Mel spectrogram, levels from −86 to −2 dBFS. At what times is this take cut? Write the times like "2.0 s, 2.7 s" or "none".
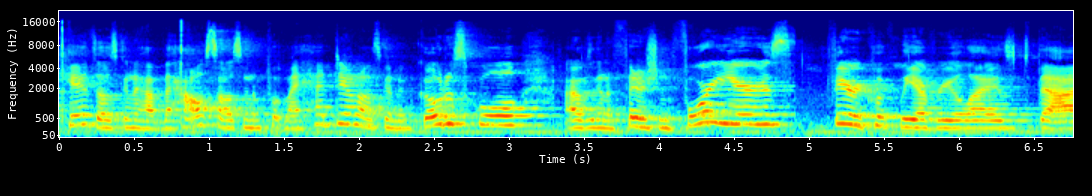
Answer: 5.0 s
